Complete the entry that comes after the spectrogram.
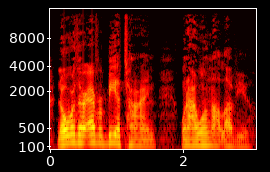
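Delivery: normal talking voice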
